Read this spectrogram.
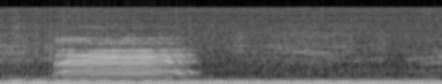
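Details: Heifer calf cut off from the herd on a ranch calls out with one long, strong, slightly arching moo lasting over a second, then a fainter answering call, all over a constant deep mechanical drone.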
